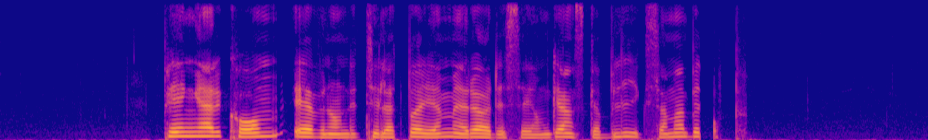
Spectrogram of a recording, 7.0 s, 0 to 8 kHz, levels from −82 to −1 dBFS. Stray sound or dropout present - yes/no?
yes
